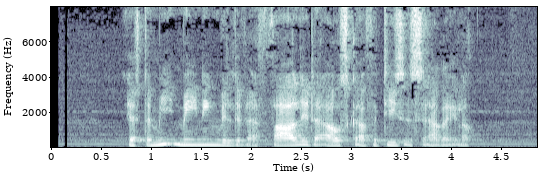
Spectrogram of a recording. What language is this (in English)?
Danish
